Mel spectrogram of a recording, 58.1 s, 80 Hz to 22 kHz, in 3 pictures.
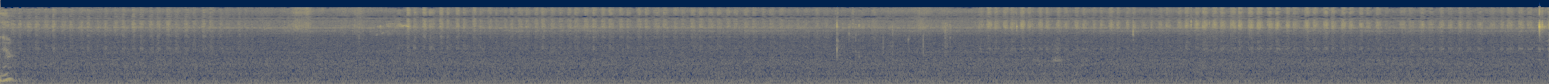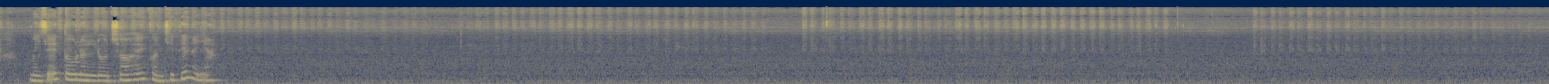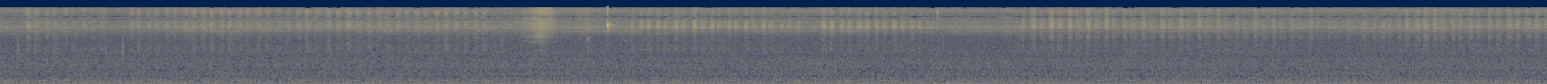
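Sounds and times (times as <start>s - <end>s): pencil scratching on paper: 5.0s - 10.3s, 19.8s - 24.5s, 25.1s - 34.0s, 35.0s - 38.3s, 38.9s - 45.6s, 46.6s - 50.4s, 51.4s - 58.0s.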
